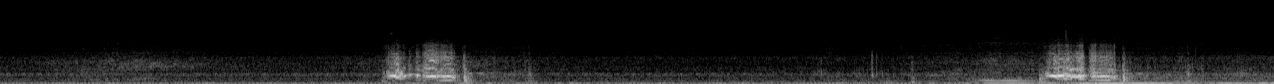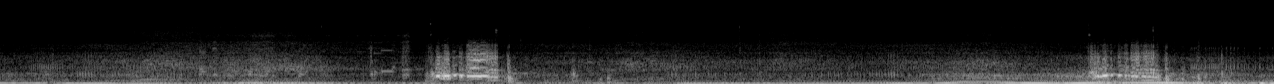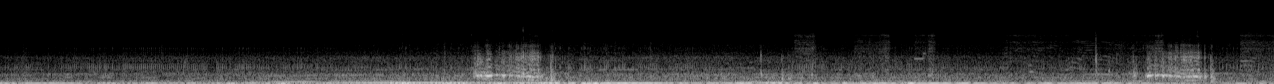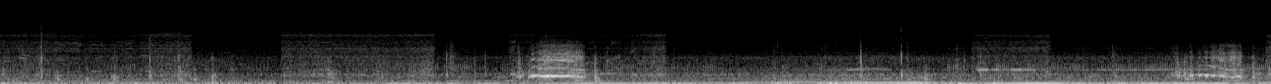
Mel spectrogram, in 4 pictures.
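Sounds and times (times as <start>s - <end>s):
car engine and tyres rumbling: 0.0s - 50.9s
windscreen wipers squeaking: 3.6s - 5.6s, 8.2s - 50.9s.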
